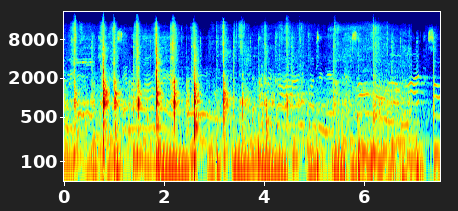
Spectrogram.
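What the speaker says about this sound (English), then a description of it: "Next is our onions. I'm going to chop them." Knife chopping onions for a salad on a cutting board: a run of sharp, close chops, about seven crisp strikes early on, then softer cutting as background music continues.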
